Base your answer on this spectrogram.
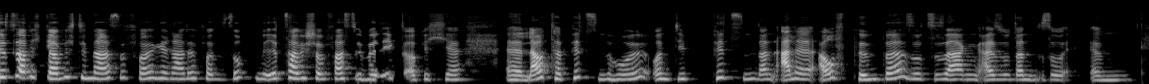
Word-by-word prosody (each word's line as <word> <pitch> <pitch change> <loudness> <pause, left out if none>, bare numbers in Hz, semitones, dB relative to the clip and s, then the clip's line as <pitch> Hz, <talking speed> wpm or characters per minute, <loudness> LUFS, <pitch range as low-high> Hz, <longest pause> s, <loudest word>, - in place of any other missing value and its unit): Jetzt 330 -1 +4
habe 305 +2 +7
ich, 305 -2 -12
glaube 260 +3 +6
ich, 335 - -6
die 305 -4 -2
Nase 280 +3 +3
voll 290 -3 -1
gerade 270 0 -1
von 245 -3 -5
Suppen. 275 +2 -7
Jetzt 265 +5 0
habe 285 -1 +6
ich 280 - -2
schon 250 -3 0
fast 255 0 +1
überlegt, 230 +2 -3
ob 215 +2 -3
ich 235 -1 -7
hier, 225 -1 -4 0.4
äh, 210 -1 +2
lauter 220 +5 +5
Pizzen 280 -4 -5
hole 250 +8 -2
und 245 +1 -2
die 255 0 -5 0.2
Pizzen 300 -4 -4
dann 235 +1 -1
alle 245 -3 +4
aufpimpe 255 0 +1
sozusagen, 230 -3 0
also, 225 +2 -1
dann 220 -1 -2
so, 215 -1 -6 0.3
ähm, 200 +1 -7
250 Hz, 185 wpm, -23 LUFS, 225-280 Hz, 0.4 s, habe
